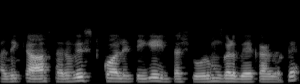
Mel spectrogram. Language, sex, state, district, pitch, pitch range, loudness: Kannada, male, Karnataka, Shimoga, 135 Hz, 130-145 Hz, -28 LUFS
